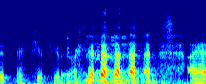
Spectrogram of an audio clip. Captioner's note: laughter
